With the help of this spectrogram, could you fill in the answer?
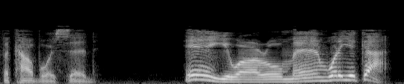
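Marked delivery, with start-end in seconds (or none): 1.8-3.9 high, loud jeering challenge; loud taunt. A narrator's reading. Cowboy taunting an old man before a fight, loud jeer. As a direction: goad him, voice leaping up.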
